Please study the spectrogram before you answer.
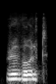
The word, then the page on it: revolt: Indian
